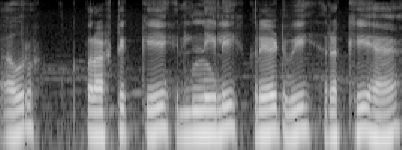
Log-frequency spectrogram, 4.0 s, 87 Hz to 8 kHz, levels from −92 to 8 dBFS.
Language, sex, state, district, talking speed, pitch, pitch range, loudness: Hindi, male, Uttar Pradesh, Saharanpur, 120 wpm, 145 Hz, 135-155 Hz, -14 LUFS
